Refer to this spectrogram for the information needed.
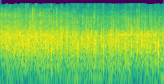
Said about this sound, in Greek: Εδώ χρειάζεται το χειροκρότημα και είναι και πολύ σημαντικό. Ευχαριστούμε θερμά.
